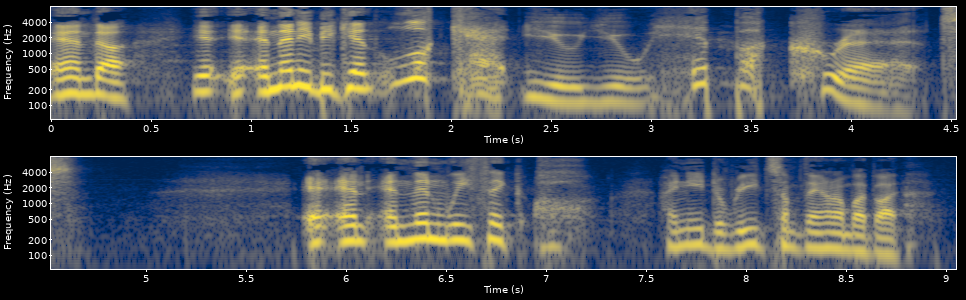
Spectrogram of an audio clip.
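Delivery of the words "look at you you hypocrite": put-on snake voice, slower. Retelling someone's accusation of hypocrisy, in a snake voice. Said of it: "snake voice".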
